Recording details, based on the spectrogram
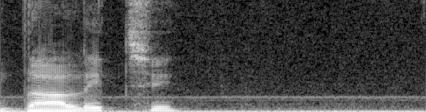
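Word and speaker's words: ד: Dalet tem o som de D, então Dalet, repita, Dalet.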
